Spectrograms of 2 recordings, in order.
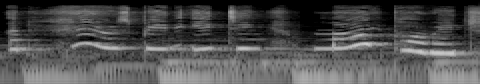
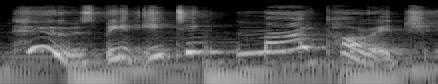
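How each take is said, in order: First: It is said in a tiny, squeaky voice. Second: It is said in a medium-pitched voice.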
